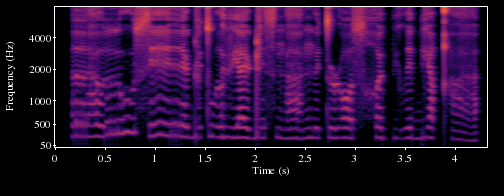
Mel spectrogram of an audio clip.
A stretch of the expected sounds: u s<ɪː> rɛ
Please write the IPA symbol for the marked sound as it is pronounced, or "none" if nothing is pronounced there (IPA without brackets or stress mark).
ɪː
